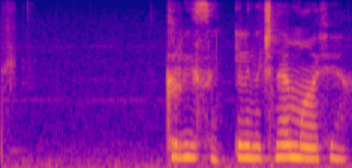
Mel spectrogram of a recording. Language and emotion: Russian, neutral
